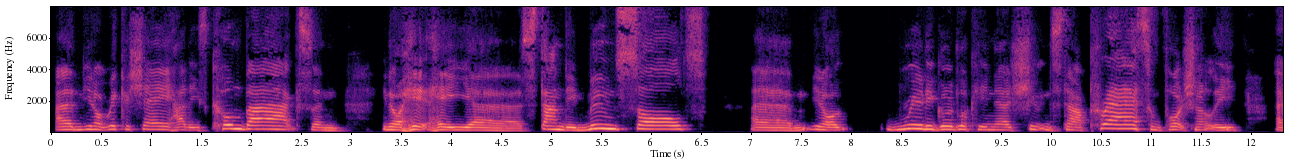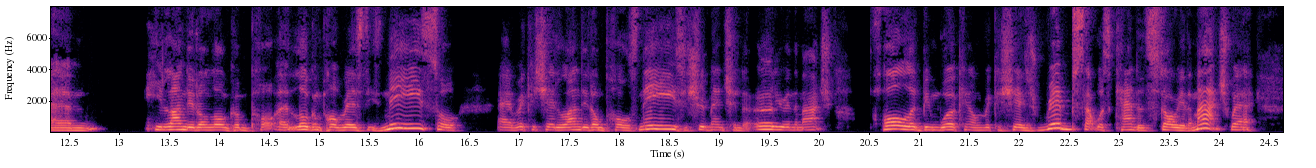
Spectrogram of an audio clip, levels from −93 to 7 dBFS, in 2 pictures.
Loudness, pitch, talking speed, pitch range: -22 LUFS, 180 Hz, 170 wpm, 165-215 Hz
